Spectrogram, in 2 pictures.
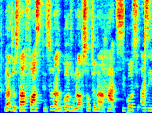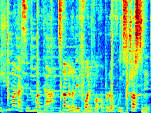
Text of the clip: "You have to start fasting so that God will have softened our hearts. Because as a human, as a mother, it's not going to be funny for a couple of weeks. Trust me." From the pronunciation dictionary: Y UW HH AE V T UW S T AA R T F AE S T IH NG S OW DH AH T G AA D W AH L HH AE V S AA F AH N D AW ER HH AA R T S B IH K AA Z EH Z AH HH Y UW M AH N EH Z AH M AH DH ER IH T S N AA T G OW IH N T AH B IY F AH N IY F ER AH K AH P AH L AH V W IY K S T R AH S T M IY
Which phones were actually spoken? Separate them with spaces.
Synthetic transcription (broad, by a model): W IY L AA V T UW S T AA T F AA S T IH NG S OW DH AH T G AA D W AH L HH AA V S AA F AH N AW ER HH AA T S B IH K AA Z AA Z AH HH Y UW M AH N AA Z AH M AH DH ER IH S N AA T G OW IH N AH B IY F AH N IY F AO AH K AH P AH L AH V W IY S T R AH S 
